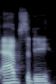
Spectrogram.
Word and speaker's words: Abcde: It's pronounced Absidy, but it's spelled ABCDE.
